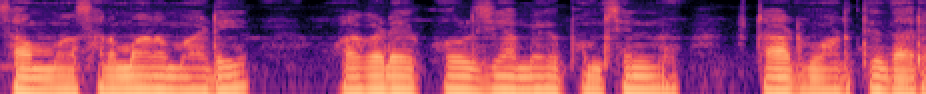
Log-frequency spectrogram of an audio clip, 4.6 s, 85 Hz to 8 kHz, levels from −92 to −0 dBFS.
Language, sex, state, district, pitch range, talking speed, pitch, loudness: Kannada, male, Karnataka, Koppal, 100-105 Hz, 115 wpm, 100 Hz, -20 LUFS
